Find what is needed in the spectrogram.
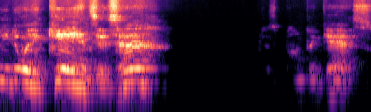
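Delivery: put-on light New Jersey accent. Retelling what someone said after he started watching The Sopranos: Tony Soprano Jersey accent. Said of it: "a little bit of Jersey accent".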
